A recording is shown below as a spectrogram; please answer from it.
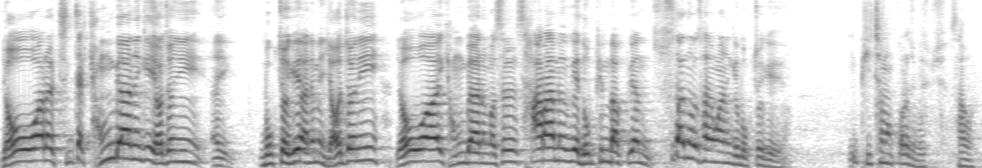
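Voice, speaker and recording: A man from South Korea teaching a Bible study at a rapid clip. His voice sits a bit high for a man. He talks conversationally and keeps putting questions to his listeners. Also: animated.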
